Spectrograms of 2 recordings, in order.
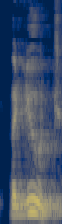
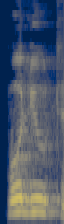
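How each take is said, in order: First: "پولیوٹ" as puh-LUTE, schwa first, high; correct pronunciation. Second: "پولیوٹ" as POH-lute, full O, high; wrong pronunciation. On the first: Teacher giving the right form, "پولیوٹ" as puh-LUTE. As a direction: say "پولیوٹ" with a short uh after p. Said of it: "اے sound ہے". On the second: Teacher showing the error, "پولیوٹ" as POH-lute. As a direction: say "پولیوٹ" with a clear oh. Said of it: "پولیوٹ نہیں". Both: Shown as a demonstration.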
